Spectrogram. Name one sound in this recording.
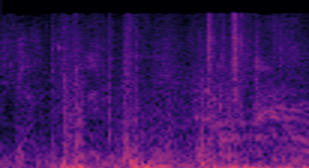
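Fire bursts with a whoosh in a fighting game.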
